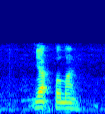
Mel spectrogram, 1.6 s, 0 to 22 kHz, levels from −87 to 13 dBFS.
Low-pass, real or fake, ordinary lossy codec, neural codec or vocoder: 5.4 kHz; fake; none; codec, 16 kHz, 4 kbps, FreqCodec, larger model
